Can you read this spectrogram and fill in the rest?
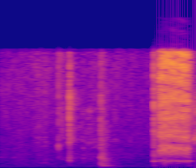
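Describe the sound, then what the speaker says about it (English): Short bursts from a can of silicone spray, a couple of quiet hisses followed by a louder, longer spray, close and alone. "Very short spray."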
